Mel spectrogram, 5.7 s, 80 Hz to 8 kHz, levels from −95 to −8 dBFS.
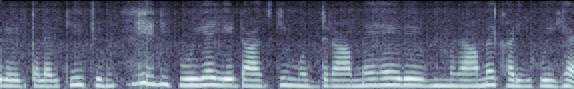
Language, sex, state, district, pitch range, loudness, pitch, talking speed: Hindi, female, Uttar Pradesh, Deoria, 190-220 Hz, -21 LUFS, 200 Hz, 135 wpm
